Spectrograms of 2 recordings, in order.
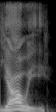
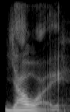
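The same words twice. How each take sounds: First: It is pronounced with Spanish sounds. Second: It is pronounced with English sounds. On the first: "The Spanish way would be" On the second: "I'm reading it as it says"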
